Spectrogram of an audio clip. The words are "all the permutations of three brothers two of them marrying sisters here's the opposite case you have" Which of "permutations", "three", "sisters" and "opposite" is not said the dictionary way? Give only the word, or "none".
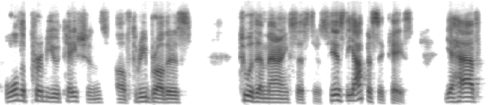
none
